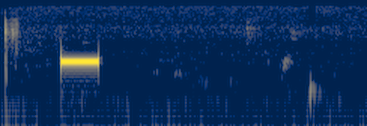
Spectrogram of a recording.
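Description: A single short, steady electronic beep lasting about a quarter of a second, a little under half a second in: a censor bleep dubbed over the sound track.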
